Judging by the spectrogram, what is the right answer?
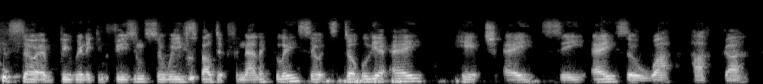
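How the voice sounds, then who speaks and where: Over music in the background, a man speaks at a medium pitch and moderate pace with fairly even intonation, in a dry, close sound with no echo. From Ireland. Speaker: restaurant employee. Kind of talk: casual interview. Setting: live stream.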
